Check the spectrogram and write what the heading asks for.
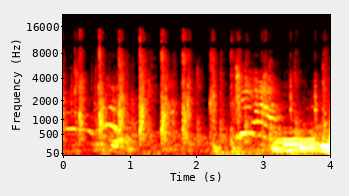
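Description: Scattered audience clapping and cheering, with a shout of "yeehaw" about two and a half seconds in. Near the end an electric guitar starts playing.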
